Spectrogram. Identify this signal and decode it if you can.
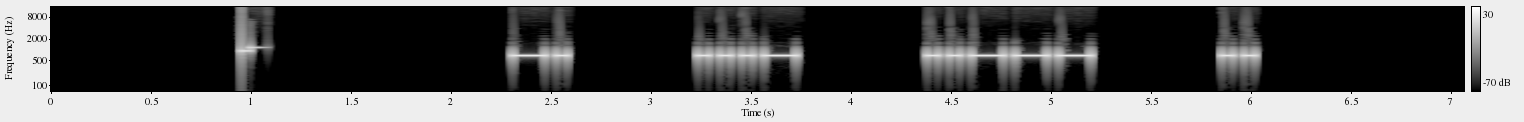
Morse code, heard as a keyed tone, about 22 wpm, spaced as for 10 wpm, 700 Hz. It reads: NV2I
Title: USA Call Signs - 4x Character Spacing - 22wpm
